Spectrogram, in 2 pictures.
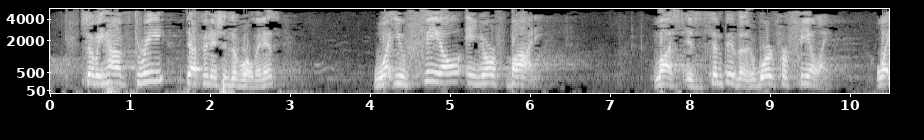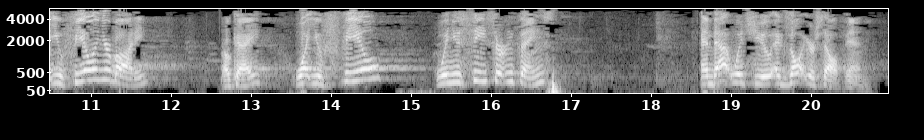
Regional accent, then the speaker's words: Pennsylvania, United States; Growing up in Amish country, in Pennsylvania, some of the Amish would define worldliness as shiny buttons.

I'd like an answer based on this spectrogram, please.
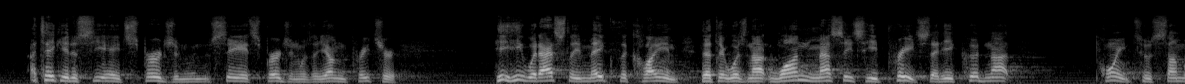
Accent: Michigan, United States; Where I grew up in Michigan, we had in our backyard trees, apple trees and cherry trees, and they weren't always bearing fruit.

